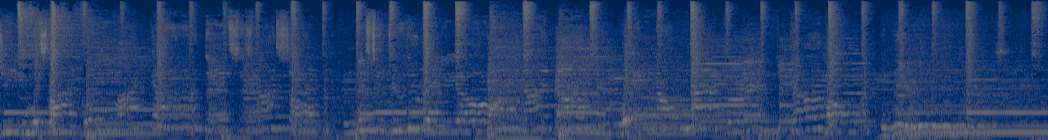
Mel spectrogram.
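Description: Live country band playing an instrumental passage: electric guitars over bass and a drum kit keeping a steady beat, with a bending lead line on top.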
